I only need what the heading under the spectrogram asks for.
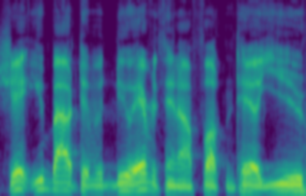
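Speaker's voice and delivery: mock, put-on Southern hypnotist accent. Picturing a hypnotist talking to his subjects, in a put-on southern hypnotist voice. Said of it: "do we just unlock a new character".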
